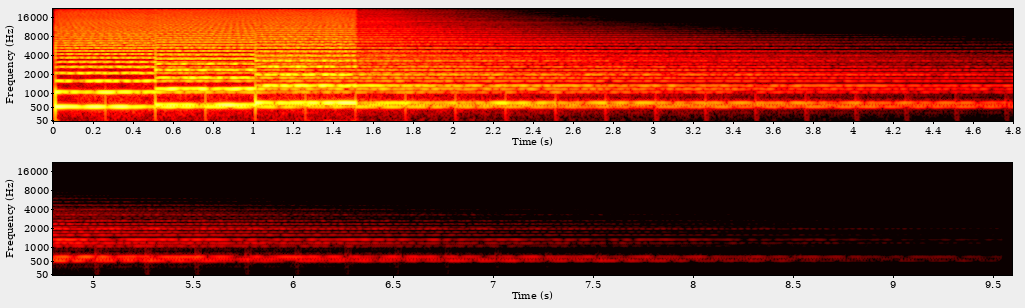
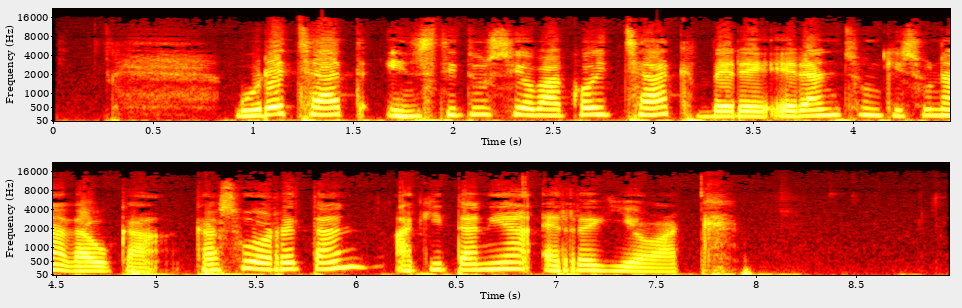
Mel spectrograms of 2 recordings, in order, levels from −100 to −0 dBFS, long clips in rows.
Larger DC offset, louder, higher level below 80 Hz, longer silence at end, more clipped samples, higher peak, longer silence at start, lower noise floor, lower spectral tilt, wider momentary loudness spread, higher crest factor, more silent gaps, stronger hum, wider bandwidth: neither; second, -17 LUFS vs -13 LUFS; second, -74 dBFS vs -28 dBFS; first, 5.55 s vs 0.75 s; neither; about the same, -2 dBFS vs 0 dBFS; second, 0 s vs 0.3 s; first, -86 dBFS vs -50 dBFS; second, 2.5 dB/octave vs -5 dB/octave; first, 24 LU vs 10 LU; first, 22 dB vs 14 dB; neither; neither; first, over 20 kHz vs 15.5 kHz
